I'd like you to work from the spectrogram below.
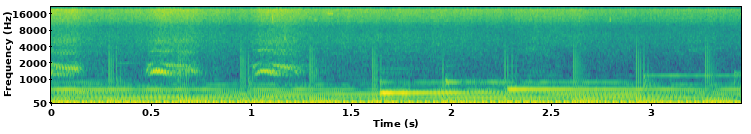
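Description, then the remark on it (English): A crow flying overhead caws in a quick series of harsh, rasping calls, clear, over a steady low droning hum in the background. “And as I say this, there's a beautiful bird, crow, some sort of bird that just flew overhead.”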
